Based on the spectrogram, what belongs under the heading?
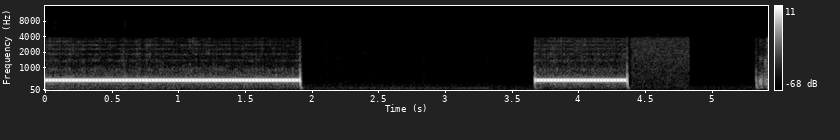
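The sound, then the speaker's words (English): A loud, steady telephone dial tone hums for about two seconds, cuts out, returns briefly, then gives way to quick, quieter dialing sounds as a phone call to Chris Kimball is placed. No one speaks. “And so we're ready to get Chris Kimball on the phone?”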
